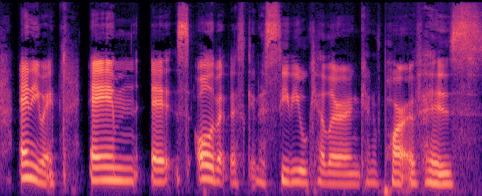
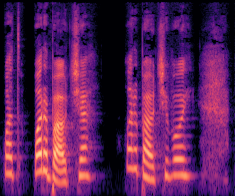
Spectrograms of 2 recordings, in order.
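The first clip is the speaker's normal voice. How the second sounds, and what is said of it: Put-on Northern Irish accent. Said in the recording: “Northern Ireland ... I've really been working on my accent ... It's really good.”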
